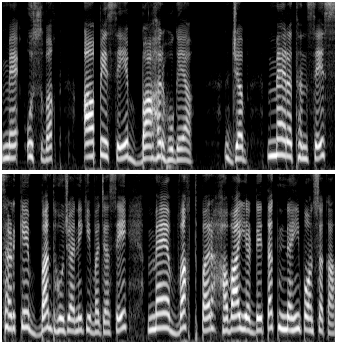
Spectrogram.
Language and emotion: Urdu, angry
